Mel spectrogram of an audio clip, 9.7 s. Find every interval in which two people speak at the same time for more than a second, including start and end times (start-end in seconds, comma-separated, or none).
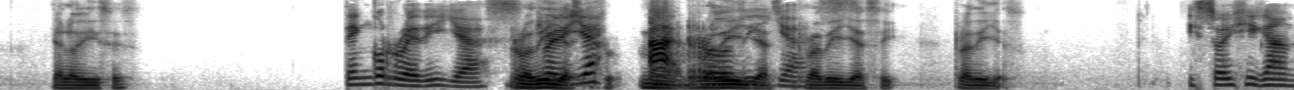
3.8-6.5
